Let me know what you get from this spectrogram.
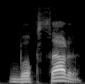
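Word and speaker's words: boxer: একটাও গয়ে বর্গীজ না next বক্সার এখানেও দেখো এখানেও সেম কেস এক্স এর পরেই ভাওয়েল তাই এটা হলো বক্সার মানে কয় দন্ত আকার রো বক্সার তাহলে এই তিনটা ওয়ার্ড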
